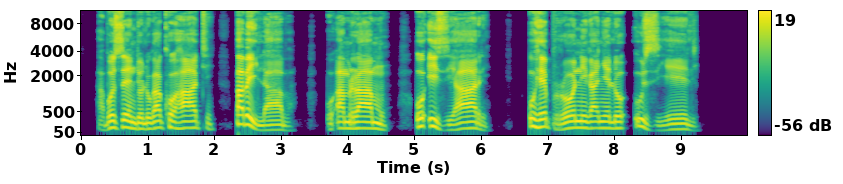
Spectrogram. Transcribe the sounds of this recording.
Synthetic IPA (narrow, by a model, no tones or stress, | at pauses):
a̰βɔsɛndʱɔluɣakʰɔhatʰi | βaβɛjilaːβa | uʔam̩ramu | uʔiziaɾi | uɦɛb̥ʱroniɣaɲɛlɔuzijeːli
